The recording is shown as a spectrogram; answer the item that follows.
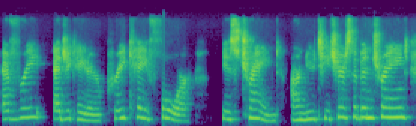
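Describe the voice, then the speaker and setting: Against a quiet background, the speaker talks at a fairly slow pace with ordinary pitch variation. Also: woman, high pitch for a woman. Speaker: instructional coach. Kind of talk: presentation to school board.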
